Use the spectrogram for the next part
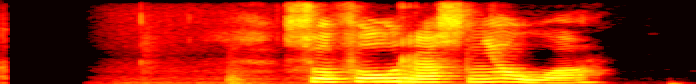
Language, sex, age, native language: Icelandic, female, 7, Icelandic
